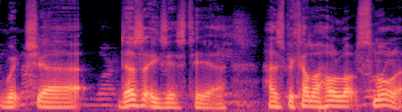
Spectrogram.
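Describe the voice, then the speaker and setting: Against light background noise, the voice has a dark, mellow tone, ordinary pitch variation and a moderate pace. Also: man. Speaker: local resident. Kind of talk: interview. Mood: concerned, critical. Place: home room. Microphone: lapel.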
